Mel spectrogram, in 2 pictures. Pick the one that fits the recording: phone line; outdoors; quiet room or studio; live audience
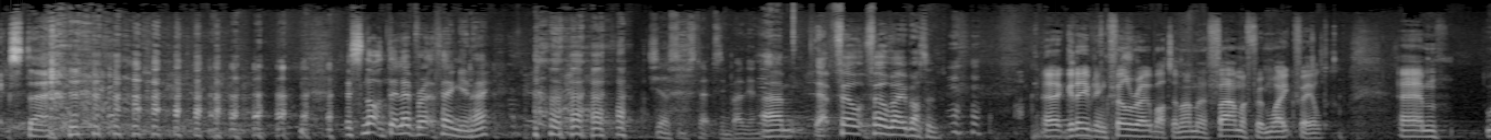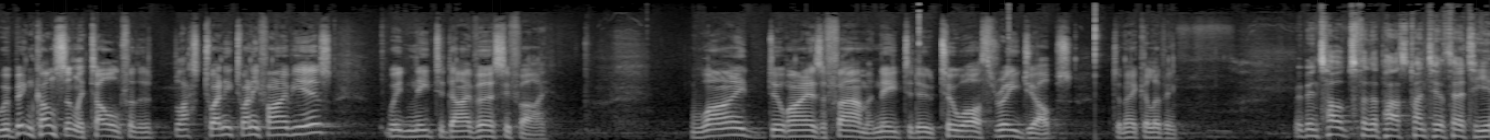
live audience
